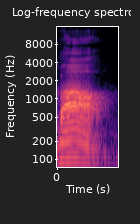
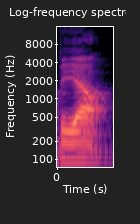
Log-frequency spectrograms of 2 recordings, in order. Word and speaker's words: Baal: not just bow but it's pronounced baal not bl it's beelzebub when it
